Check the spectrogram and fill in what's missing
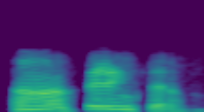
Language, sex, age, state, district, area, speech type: Tamil, female, 30-45, Tamil Nadu, Krishnagiri, rural, conversation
